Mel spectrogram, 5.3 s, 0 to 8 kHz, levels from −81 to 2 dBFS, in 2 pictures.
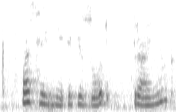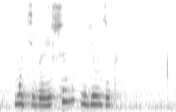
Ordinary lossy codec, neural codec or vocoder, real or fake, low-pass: Opus, 32 kbps; vocoder, 22.05 kHz, 80 mel bands, HiFi-GAN; fake; 7.2 kHz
